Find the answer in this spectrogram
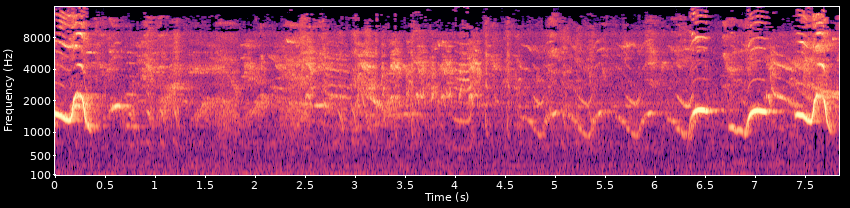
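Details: Laughingthrush giving melodious song that makes another answer: soft background chatter, then a run of wavering swooped whistles and loud rising whistled notes at the end.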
